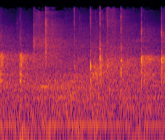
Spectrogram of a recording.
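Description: Several short, sharp taps with a brief ringing ping, about six in two seconds at uneven spacing, echoing in a large sports hall.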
